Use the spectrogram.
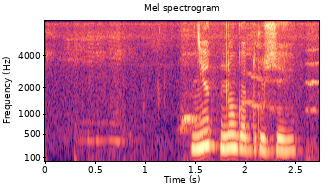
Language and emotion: Russian, neutral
